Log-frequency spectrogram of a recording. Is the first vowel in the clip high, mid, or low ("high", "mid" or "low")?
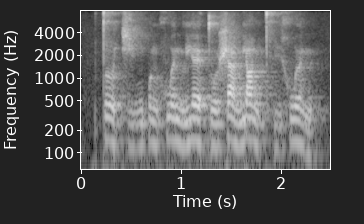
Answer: mid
